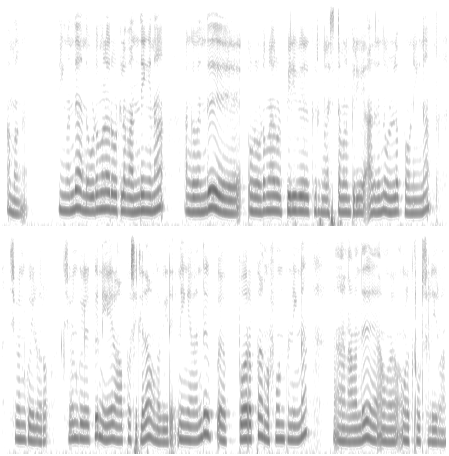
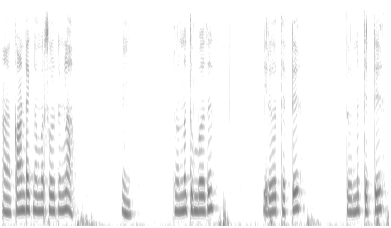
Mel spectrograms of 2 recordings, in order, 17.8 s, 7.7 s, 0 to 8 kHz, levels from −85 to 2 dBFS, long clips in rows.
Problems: low volume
